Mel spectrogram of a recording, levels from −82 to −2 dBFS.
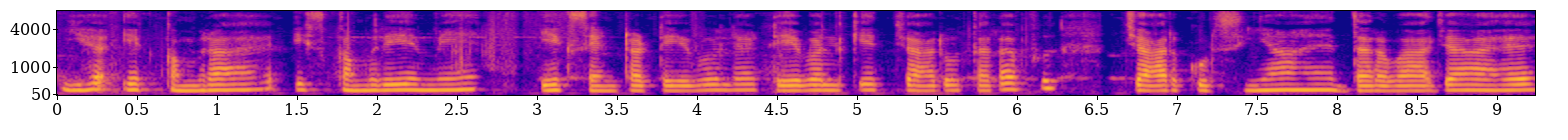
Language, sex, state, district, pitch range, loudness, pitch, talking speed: Hindi, female, Bihar, West Champaran, 180-200 Hz, -20 LUFS, 190 Hz, 130 wpm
